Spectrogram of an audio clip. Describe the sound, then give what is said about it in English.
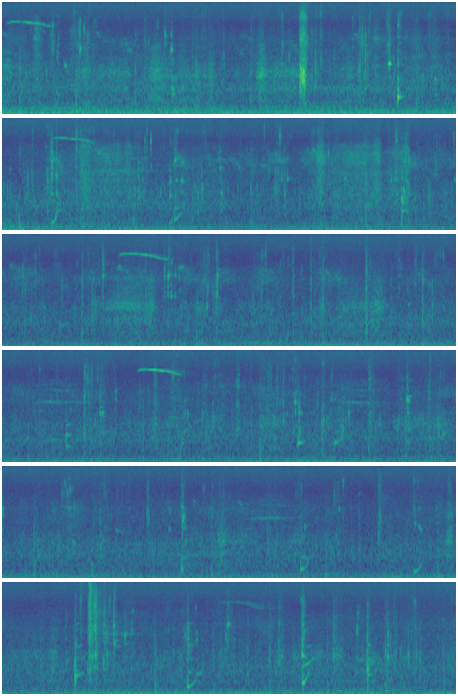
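Water sloshes around inside a bottle in a continuous, uneven churn, with low rumbling swishes and scattered soft knocks and clunks at an irregular rhythm, steady in loudness throughout. “My water bottle is being noisy this morning.”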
